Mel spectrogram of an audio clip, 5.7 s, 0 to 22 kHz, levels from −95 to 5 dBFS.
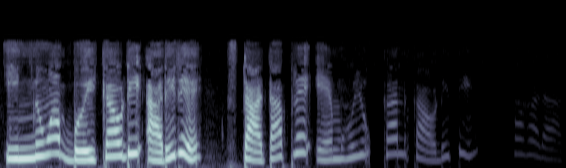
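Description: Throughout, the speech sounds grainy, likely from low-delay AAC compression at a bitrate that fits 24 kbps. On a spectrogram, noise fills the gaps between harmonics and everything stops at 7.7 kHz. The smooth fade out from about 2.5 s to 5.67 s shows as a gradually tapering waveform envelope.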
